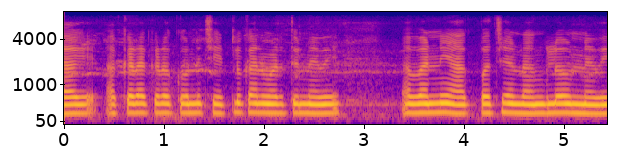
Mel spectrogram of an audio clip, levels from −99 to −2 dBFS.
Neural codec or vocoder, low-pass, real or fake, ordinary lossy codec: none; 7.2 kHz; real; none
